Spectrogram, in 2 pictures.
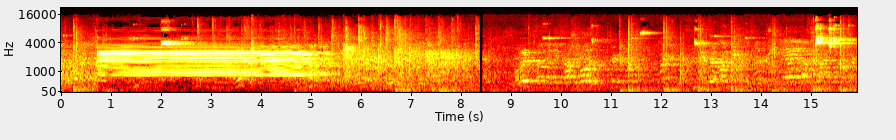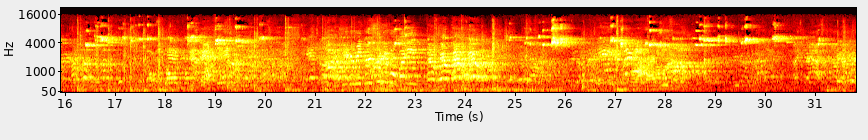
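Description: Gym scoreboard horn sounding one steady, loud blast of about four seconds near the start. It then gives way to basketball bouncing on the wooden court, with voices echoing in the gym.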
